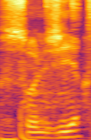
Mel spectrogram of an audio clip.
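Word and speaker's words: Solskjær: Seulement voilà, depuis la situation a beaucoup changé, Mourinho a été licencié, il a été remplacé par Ole Gunnar Solgir c'est comme ça que ça se prononce.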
